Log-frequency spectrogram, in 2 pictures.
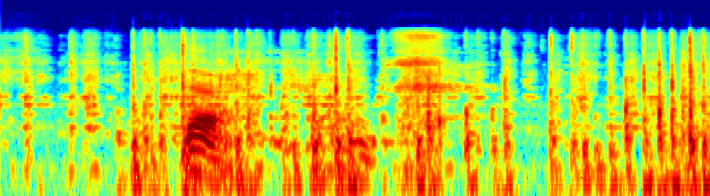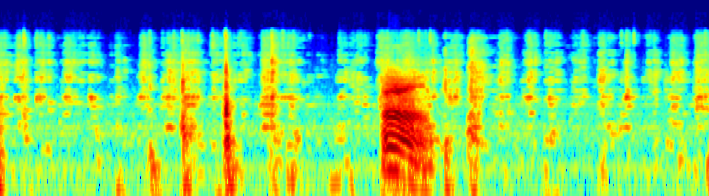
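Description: Computer keyboard being typed on in irregular runs of clicks, with a person's voice briefly sounding about a second and a half in and again near the end.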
